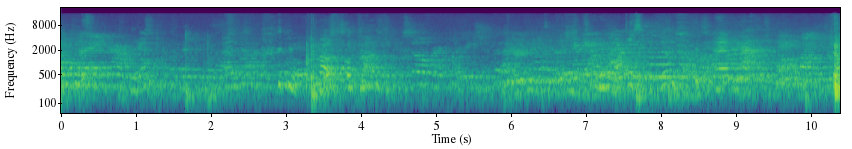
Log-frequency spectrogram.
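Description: Children talk and shout in a large echoing hall.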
